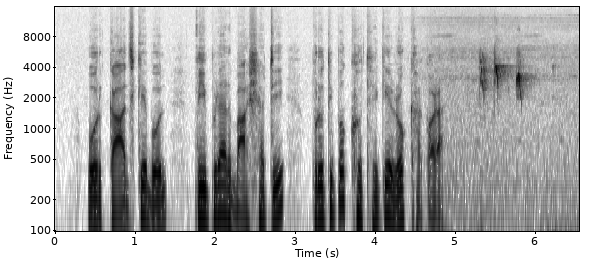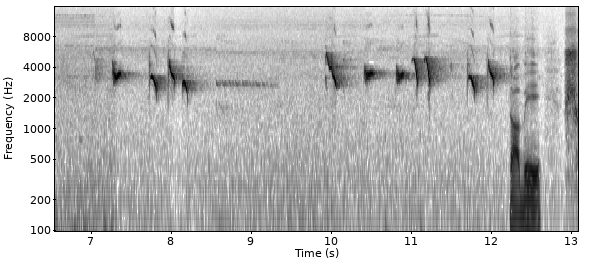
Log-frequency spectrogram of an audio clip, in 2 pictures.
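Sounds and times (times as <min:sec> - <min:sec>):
bird calling high sliding notes: 0:04.5 - 0:12.4.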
